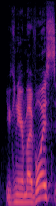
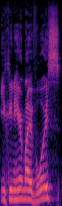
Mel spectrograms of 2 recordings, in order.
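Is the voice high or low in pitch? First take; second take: low; high. First: The voice is low and deep in pitch. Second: The voice is high in pitch. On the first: "it's much deeper pitch" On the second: "it's much higher pitch"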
